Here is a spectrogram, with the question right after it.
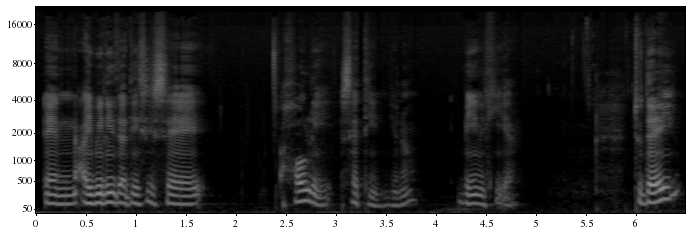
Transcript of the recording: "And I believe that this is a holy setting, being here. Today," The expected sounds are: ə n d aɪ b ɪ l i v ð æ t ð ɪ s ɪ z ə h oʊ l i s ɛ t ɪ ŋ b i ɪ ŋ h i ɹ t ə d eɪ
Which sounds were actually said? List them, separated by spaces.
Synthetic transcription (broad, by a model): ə n aɪ b ɪ l i v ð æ t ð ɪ s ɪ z ə h oʊ l i s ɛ t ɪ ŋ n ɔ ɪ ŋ h i ɹ t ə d eɪ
